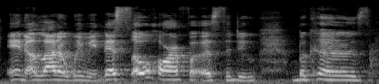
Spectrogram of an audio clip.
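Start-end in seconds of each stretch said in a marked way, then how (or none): none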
